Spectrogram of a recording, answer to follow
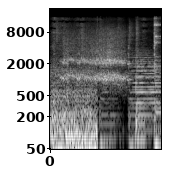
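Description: Tyre-screech car skid sound effect over background music. The screech lasts about a second, then the music carries on alone.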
